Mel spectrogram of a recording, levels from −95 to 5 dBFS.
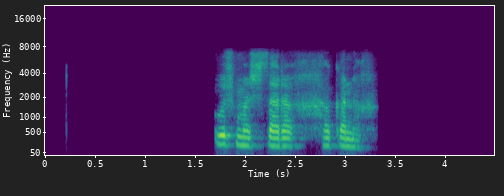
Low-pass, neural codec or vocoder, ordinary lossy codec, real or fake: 7.2 kHz; none; Opus, 32 kbps; real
